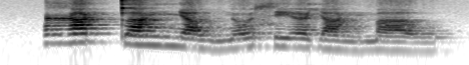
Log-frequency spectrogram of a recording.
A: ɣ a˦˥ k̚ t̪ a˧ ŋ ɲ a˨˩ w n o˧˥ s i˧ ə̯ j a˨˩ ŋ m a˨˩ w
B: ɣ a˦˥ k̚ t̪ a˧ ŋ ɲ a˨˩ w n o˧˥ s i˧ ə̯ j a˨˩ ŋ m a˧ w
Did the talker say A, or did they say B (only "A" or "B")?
A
